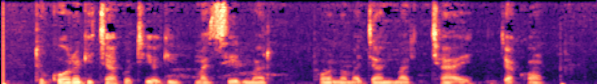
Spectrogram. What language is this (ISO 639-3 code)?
luo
